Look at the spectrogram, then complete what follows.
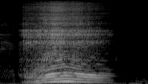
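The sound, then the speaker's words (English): A single buzzy, raspy vocal imitation of a chainsaw made by a person, about a second long and loud, its pitch rising then falling before cutting off abruptly. “I can make chainsaw noises.”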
